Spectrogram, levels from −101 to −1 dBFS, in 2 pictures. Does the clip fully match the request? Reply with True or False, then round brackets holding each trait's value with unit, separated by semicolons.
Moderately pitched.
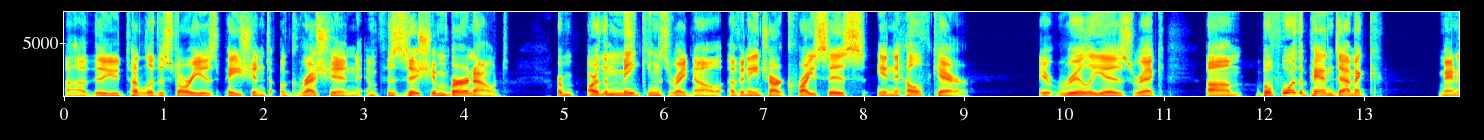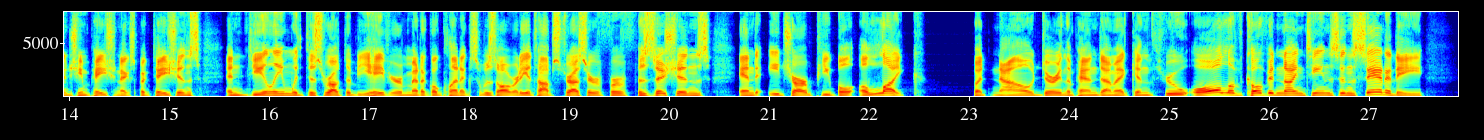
False (120 Hz)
